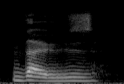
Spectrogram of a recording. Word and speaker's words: those: Don't end it with a s sound. So it's not those, which is actually quite hard to say. It's those. Those.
